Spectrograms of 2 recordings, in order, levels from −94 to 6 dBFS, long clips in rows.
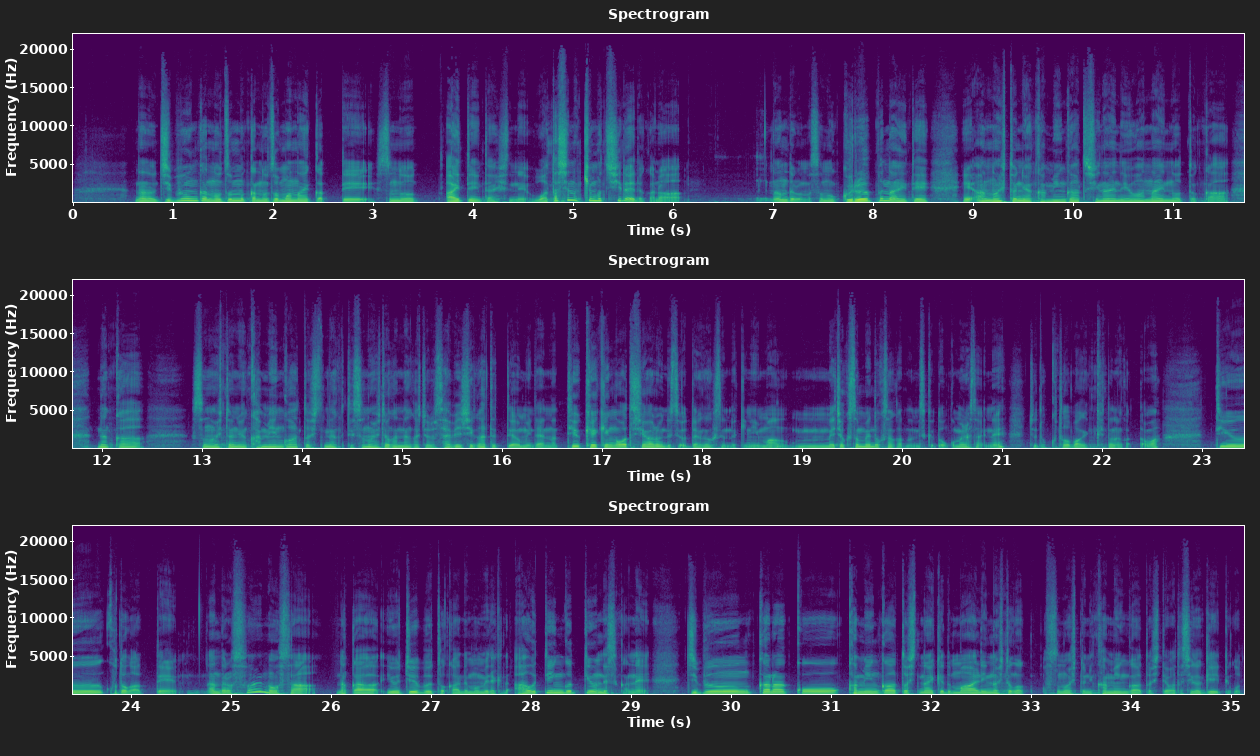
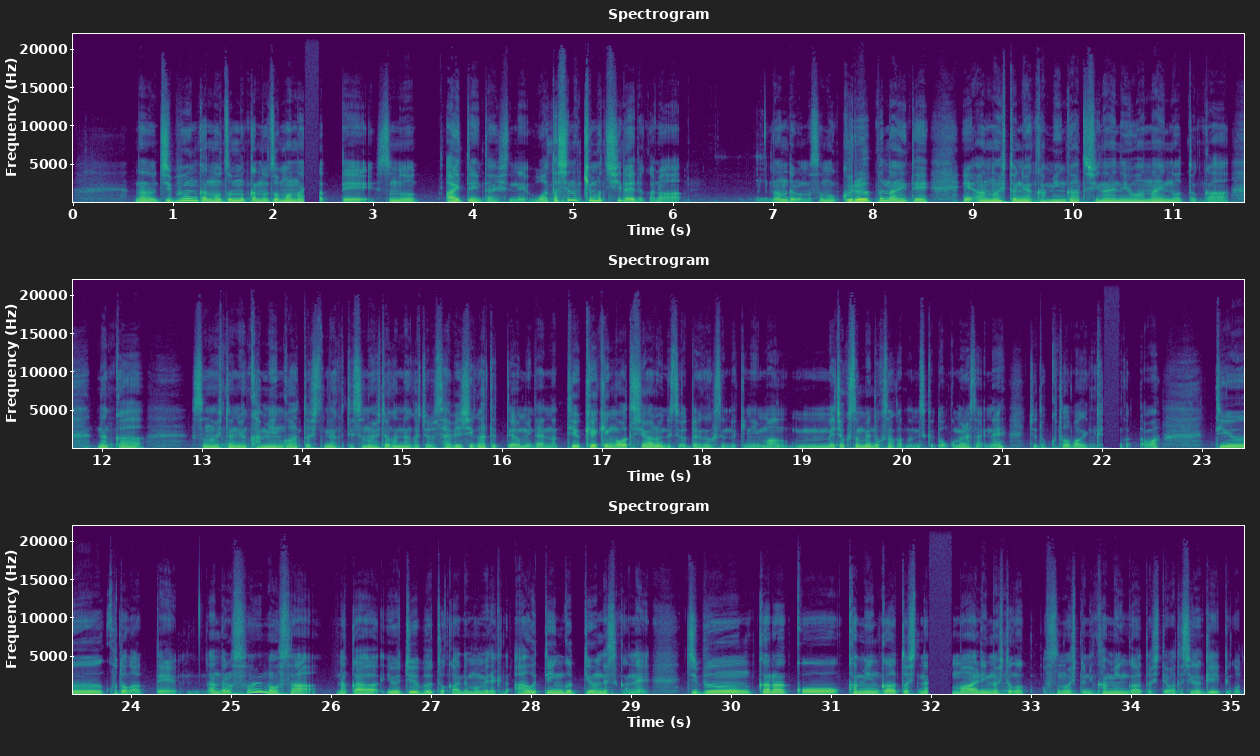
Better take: first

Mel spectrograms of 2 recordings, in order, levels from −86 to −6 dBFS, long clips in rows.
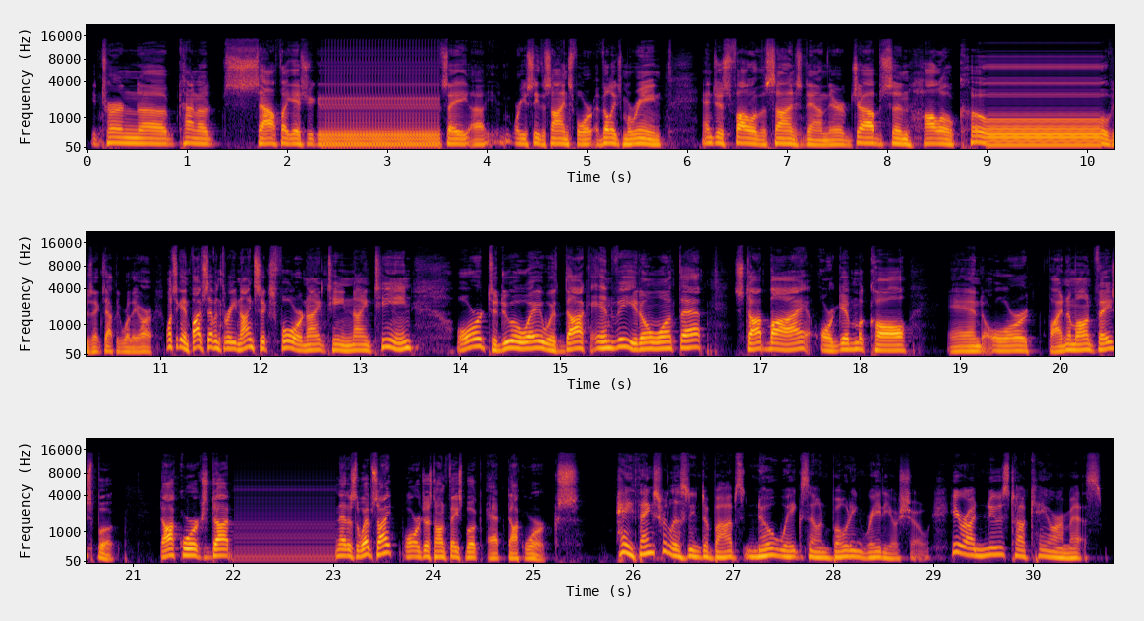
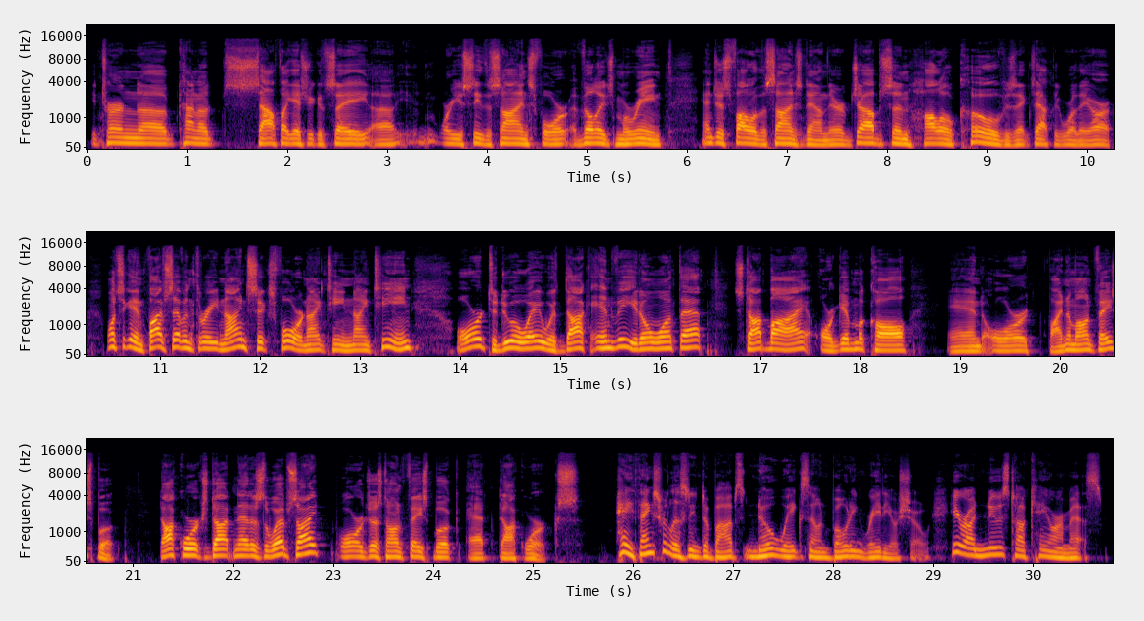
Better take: second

